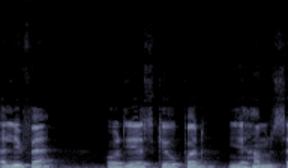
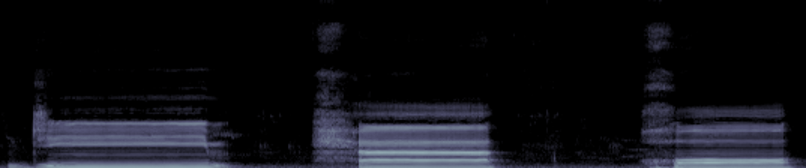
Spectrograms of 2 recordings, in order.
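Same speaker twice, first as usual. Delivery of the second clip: slow, drawn-out letter drill; measured Arabic letter recitation; Qaida recitation; 4 dB louder, much slower than usual. Shown as a demonstration. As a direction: recite each letter clearly like a Quran teacher.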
